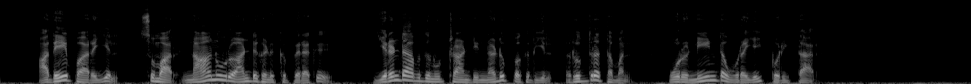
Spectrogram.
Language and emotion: Tamil, neutral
